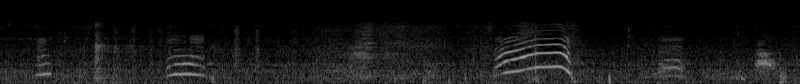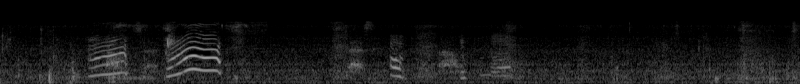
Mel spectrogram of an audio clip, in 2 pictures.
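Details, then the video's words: Newborn puppies just born to a dog on a winter night after a snowstorm: scattered thin, sweeping squeals and whines, some rising steeply, in short bursts over quiet background noise. "Newborn puppy"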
